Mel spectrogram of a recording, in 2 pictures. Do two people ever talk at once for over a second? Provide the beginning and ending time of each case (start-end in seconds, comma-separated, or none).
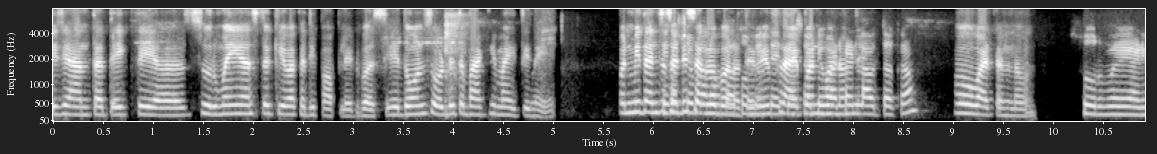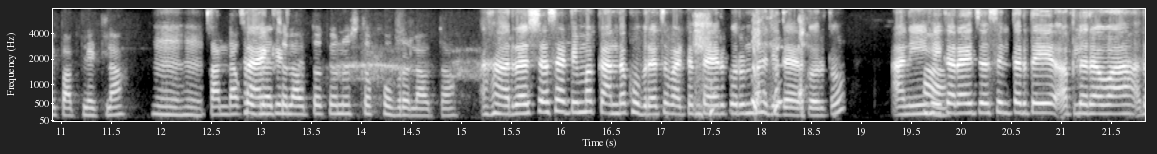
6.1-8.0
